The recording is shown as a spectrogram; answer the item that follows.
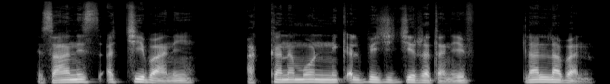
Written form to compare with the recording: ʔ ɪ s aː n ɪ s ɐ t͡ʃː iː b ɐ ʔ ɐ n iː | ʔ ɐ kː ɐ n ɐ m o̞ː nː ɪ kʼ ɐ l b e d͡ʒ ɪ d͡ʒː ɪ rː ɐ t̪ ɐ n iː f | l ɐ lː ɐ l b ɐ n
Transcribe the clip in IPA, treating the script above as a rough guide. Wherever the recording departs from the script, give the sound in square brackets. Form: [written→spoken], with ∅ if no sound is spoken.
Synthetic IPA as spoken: ʔ ɪ s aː n ɪ s ɐ t͡ʃː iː b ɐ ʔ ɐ n iː | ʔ ɐ kː ɐ n ɐ m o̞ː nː ɪ kʼ ɐ l b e d͡ʒ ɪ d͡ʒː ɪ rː ɐ t̪ ɐ n iː f | l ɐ lː ɐ [l→∅] b ɐ n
